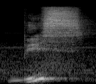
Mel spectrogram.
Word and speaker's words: bis: we are presenting here some s at the end of french words are pronounceable dear friends here we have bis these are pronounceable we said it and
